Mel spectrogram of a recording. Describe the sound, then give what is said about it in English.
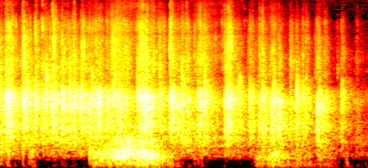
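An audience claps together as a hand clap of praise to the Lord, in a dense, steady burst of many hands, loud at first and gradually thinning out toward the end. “Give the Lord a hand clap of praise in this place.”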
